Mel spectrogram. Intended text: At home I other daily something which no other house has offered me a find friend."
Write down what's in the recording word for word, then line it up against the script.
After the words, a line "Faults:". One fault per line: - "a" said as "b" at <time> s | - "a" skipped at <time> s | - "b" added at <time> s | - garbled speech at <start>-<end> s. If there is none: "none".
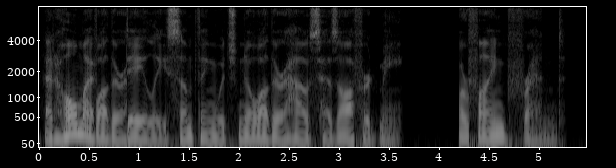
At home I other daily something which no other house has offered me a find friend."
Faults:
none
